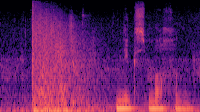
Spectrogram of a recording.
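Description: A rifle shot cracks sharply.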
